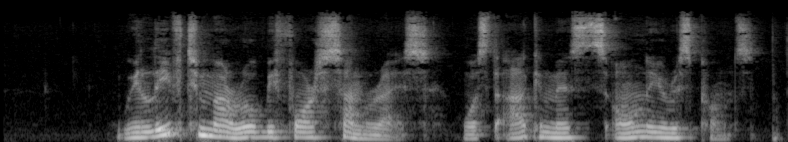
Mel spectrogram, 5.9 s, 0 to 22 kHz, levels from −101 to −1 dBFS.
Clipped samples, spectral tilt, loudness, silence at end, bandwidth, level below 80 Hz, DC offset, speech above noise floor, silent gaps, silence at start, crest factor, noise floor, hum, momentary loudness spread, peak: under 0.1%; -5 dB/octave; -31 LUFS; 0.1 s; 15.5 kHz; -68 dBFS; under 0.1%; 48 dB; none; 0.9 s; 18 dB; -79 dBFS; none; 16 LU; -14 dBFS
